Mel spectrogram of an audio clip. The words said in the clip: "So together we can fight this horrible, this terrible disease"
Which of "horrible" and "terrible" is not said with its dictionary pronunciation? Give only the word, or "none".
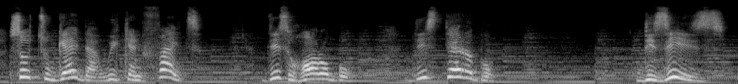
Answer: none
